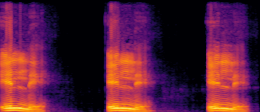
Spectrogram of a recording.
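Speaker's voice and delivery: एले as Spanish "ele"; Spanish letter name. Shown as a demonstration. Teacher to students, careful Spanish letter name. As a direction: model एले slowly. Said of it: "एल का pronunciation".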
